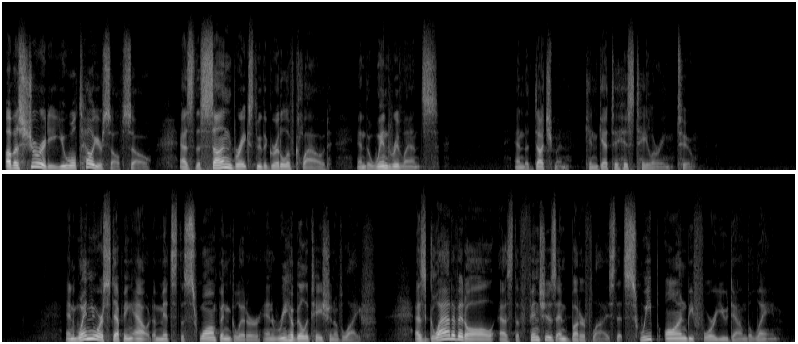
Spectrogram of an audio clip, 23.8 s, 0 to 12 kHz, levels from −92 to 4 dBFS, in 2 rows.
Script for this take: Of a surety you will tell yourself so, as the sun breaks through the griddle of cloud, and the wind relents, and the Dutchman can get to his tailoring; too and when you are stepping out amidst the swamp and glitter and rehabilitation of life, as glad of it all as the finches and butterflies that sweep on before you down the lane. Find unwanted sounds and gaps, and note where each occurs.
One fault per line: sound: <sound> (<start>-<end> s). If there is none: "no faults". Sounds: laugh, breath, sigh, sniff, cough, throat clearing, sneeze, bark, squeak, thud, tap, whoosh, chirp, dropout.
no faults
